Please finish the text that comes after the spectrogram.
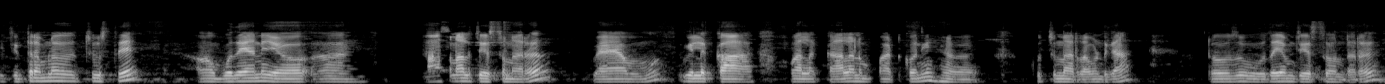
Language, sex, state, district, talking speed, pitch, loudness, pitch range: Telugu, male, Andhra Pradesh, Anantapur, 105 wpm, 135 Hz, -21 LUFS, 125-140 Hz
